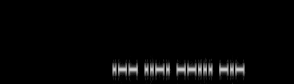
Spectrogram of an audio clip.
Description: Morse code, heard as a keyed tone, about 44 wpm, 700 Hz. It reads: WF7K
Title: USA Call Signs - 4 Characters - 6x Character Spacing - 45wpm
